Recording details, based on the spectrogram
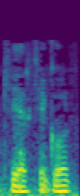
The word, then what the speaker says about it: کیرکگور: پس نظری اول نظری تبانان بود، که البته این نظری رو بعضی ها مثل کیر که گرد، خود تلفظ اسمش رو میگم، سورن کیرکگورد،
